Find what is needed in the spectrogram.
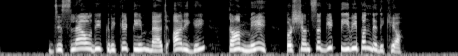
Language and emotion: Dogri, angry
